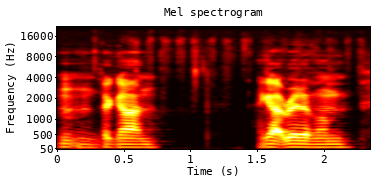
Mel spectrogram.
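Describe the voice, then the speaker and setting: A man co-hosting a podcast in casual comedic chat, deadpan and crude in his joking. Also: deep voice, moderate pace. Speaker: podcast co-host.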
